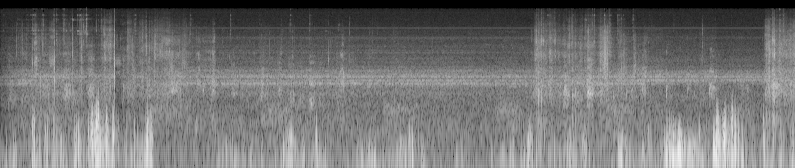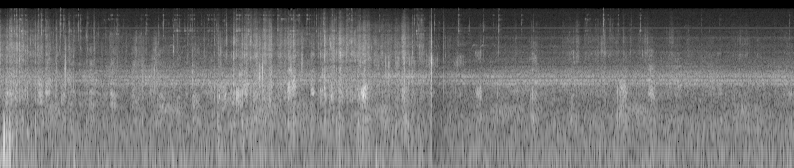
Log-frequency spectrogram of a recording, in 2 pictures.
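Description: Two dogs playing together, with scuffling paws and dog sounds coming in irregular bursts, over a steady faint high hum.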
